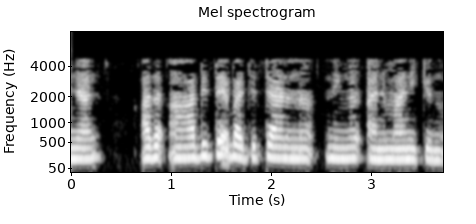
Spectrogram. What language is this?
Malayalam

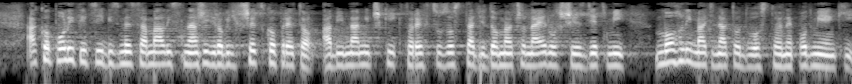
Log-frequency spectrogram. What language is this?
Slovak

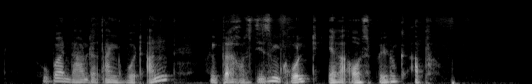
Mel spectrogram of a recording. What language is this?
German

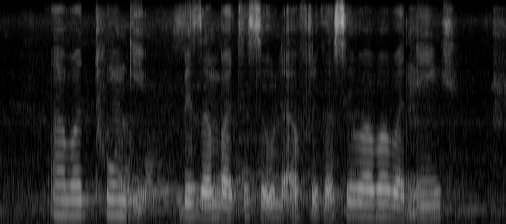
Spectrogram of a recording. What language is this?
South Ndebele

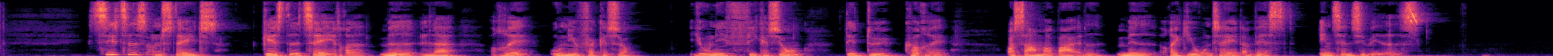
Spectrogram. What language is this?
Danish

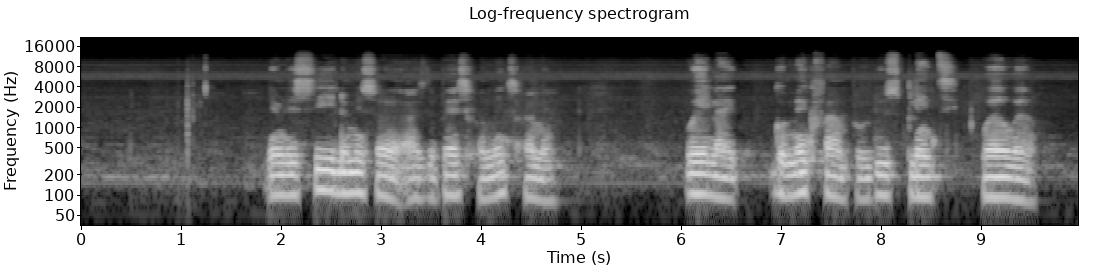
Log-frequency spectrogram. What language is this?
Nigerian Pidgin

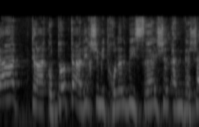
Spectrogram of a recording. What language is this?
Hebrew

